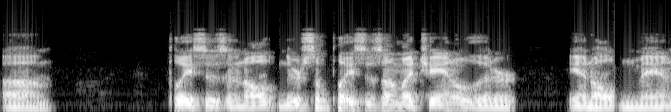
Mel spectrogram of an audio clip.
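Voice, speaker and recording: The sound is dry and close with no echo, and the pace is moderate. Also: man. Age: 30s. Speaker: urban explorer YouTuber. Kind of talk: live stream Q&A chat. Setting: live stream. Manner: monotone; hesitant, many fillers.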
